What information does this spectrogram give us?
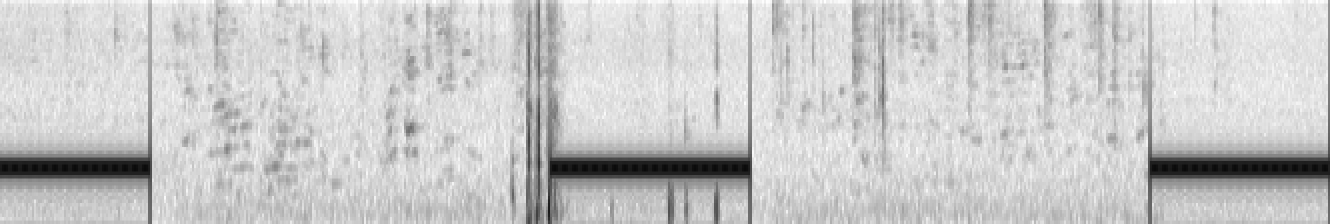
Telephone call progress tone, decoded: ringback tone

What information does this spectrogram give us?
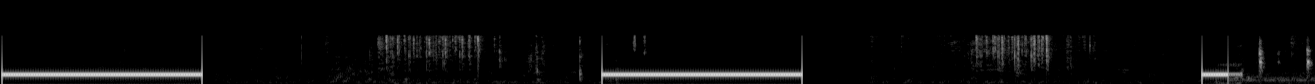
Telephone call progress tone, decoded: ringback tone

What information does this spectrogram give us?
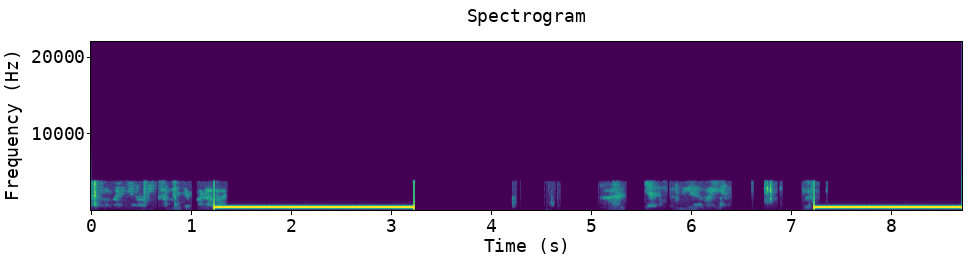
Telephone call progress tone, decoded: ringback tone

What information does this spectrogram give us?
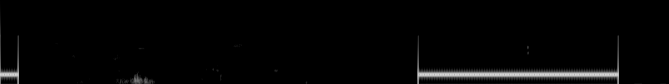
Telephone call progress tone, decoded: ringback tone

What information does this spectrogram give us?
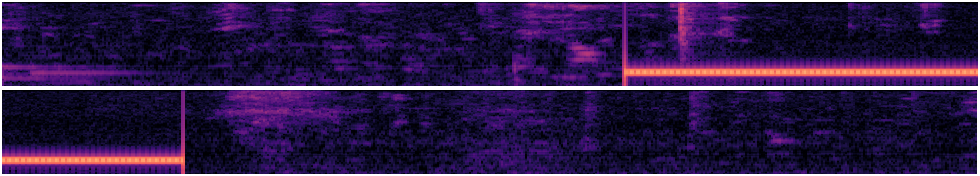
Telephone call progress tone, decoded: ringback tone

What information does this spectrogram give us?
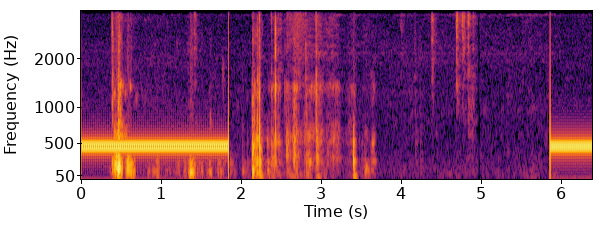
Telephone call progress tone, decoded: ringback tone

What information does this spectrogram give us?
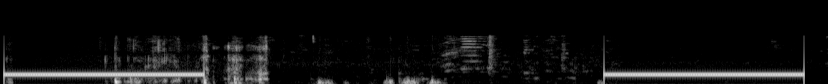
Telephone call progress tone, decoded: ringback tone

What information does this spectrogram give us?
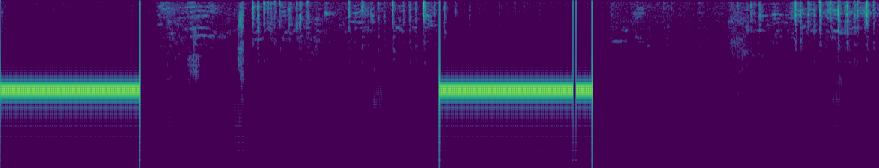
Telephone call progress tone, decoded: ringback tone

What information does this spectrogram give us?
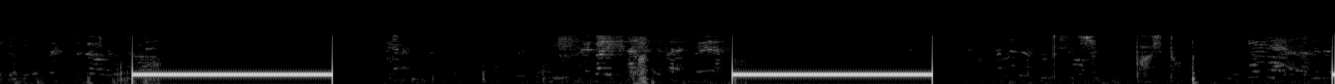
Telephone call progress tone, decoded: ringback tone

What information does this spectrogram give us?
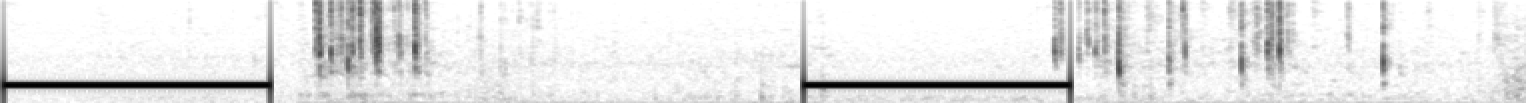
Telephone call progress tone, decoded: ringback tone

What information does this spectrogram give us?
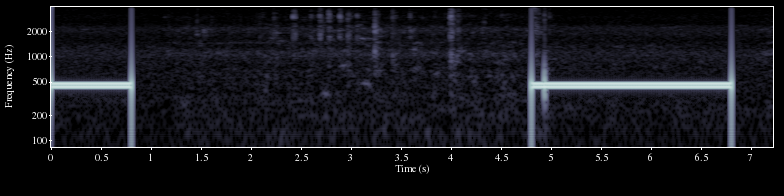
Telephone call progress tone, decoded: ringback tone

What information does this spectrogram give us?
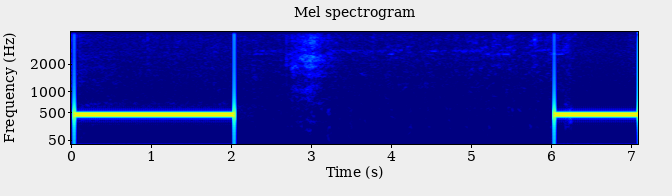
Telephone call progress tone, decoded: ringback tone

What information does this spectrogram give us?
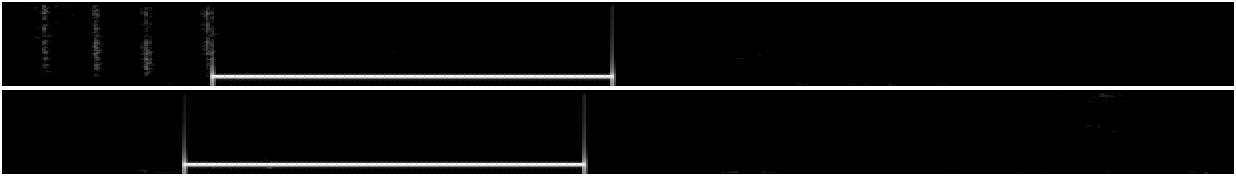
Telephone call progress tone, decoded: ringback tone

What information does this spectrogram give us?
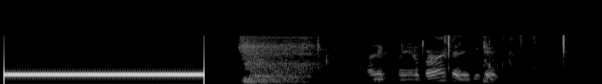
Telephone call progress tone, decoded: ringback tone

